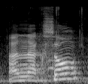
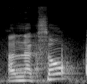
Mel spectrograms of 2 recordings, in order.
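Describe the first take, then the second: No difference in how they are said.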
